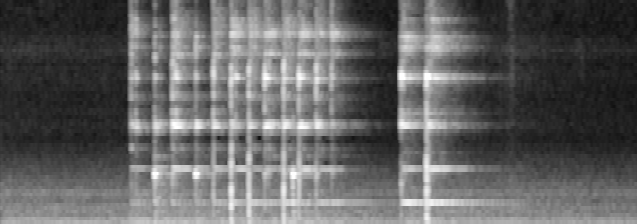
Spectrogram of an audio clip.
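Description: A glass rod clinks rapidly against the inside of a glass beaker.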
